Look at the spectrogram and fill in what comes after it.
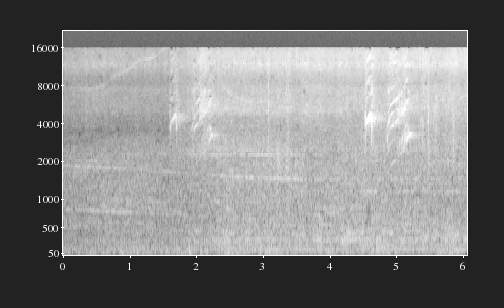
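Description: A small songbird chirping: two short runs of quick falling notes, one about one and a half seconds in and another about four and a half seconds in, over a steady low background hum.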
